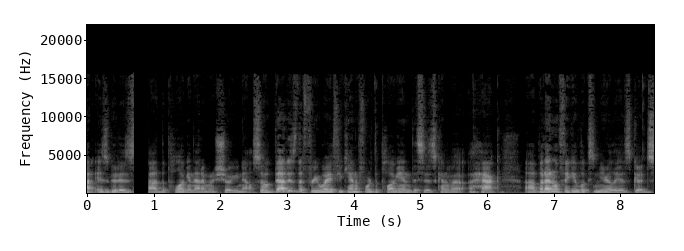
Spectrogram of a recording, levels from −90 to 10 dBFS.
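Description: A playback stall occurs at 0.70 s. The likely cause is that the player ran short of data or had its output thread held up, so nothing reached the output until it caught up again. The sound cuts off abruptly in mid-flow and the clip falls silent for about 230 ms. At 0.93 s the audio resumes, and the break is clearly audible as a sudden hole rather than a fade.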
